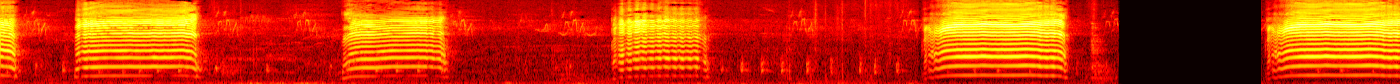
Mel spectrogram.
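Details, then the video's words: Lamb repeatedly bleating, five loud, nasal, harmonic calls of roughly one second each spaced a few seconds apart, with faint clicks and shuffling between them and a short silent gap near the end. "What does a lamb sound like? | Real lamb sound"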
